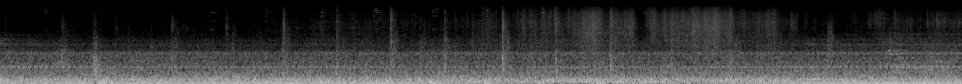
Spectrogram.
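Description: Steady low hum inside a Series N700 Shinkansen car standing at a station platform, with a faint steady whine and a few light clicks over it.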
